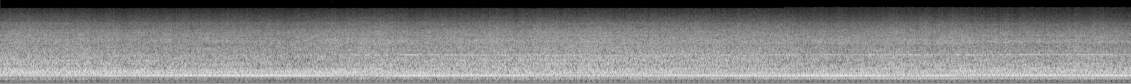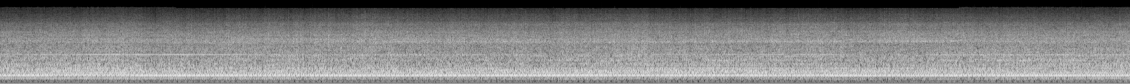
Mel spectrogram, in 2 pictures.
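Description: A mulching head grinds and chews through brush.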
